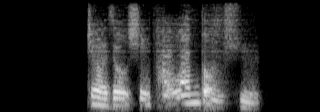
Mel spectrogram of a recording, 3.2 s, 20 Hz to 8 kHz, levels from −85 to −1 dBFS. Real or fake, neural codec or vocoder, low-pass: fake; codec, 44.1 kHz, 0.9 kbps, DAC; 7.2 kHz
